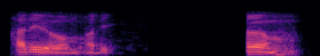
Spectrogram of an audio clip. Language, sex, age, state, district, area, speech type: Sanskrit, male, 60+, Karnataka, Shimoga, urban, conversation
